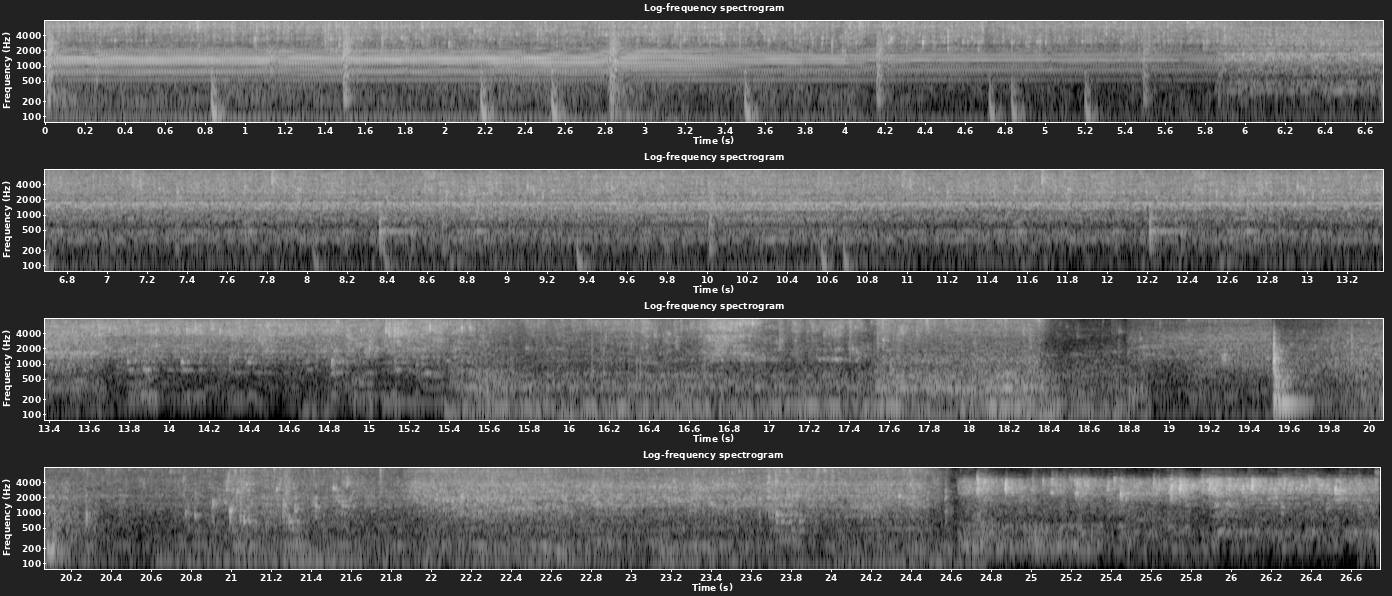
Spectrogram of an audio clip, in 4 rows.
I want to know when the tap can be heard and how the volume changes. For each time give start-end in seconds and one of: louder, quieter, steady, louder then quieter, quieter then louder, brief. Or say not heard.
0.0-26.7 steady.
